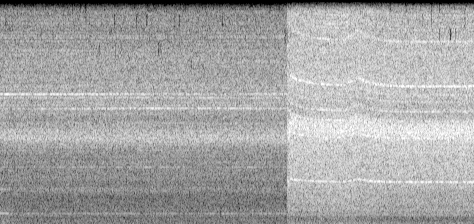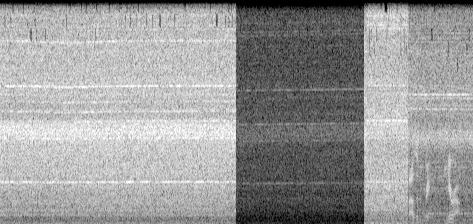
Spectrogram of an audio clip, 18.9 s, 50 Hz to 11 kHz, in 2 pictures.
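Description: Loud, steady roar of BAe 146-300 jet engines spooling up for takeoff in a flight simulator, a sustained broadband rush with a high whine that jumps louder partway through, briefly cuts out, then resumes.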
